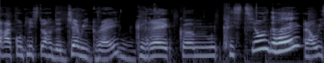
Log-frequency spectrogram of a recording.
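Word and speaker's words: Grey: cleave et ça raconte l'histoire de jamie gregg gré comme christian gré alors oui ça s'écrit paris mais ça n'a rien à voir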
